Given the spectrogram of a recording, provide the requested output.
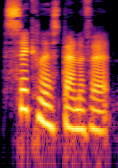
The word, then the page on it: sickness benefit: American English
